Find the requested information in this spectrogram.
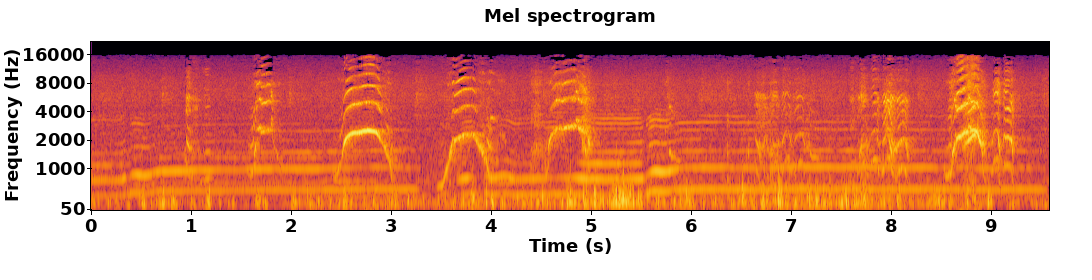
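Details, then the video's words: Pet parrot at an inn learning a new sound, singing along with a woman: arched, whistled phrases rising and falling between mid and high pitch, over a steady low sung tone, with voices and background chatter. "Peanut creates a new sound"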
